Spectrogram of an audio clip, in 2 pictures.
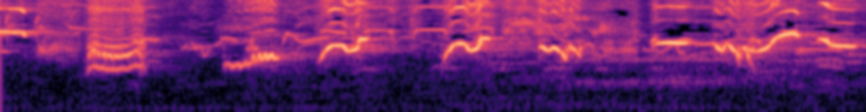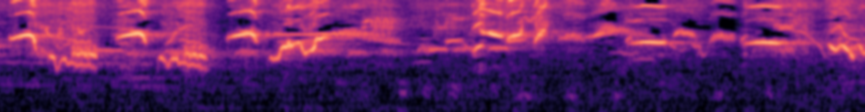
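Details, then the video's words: Oriental magpie-robin singing to coax another magpie-robin into song: about two bouncy whistled notes per second, many sliding up then down, mixed with thin high chirps. "COBA DIPANCING DENGAN KICAUAN KACER INI"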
